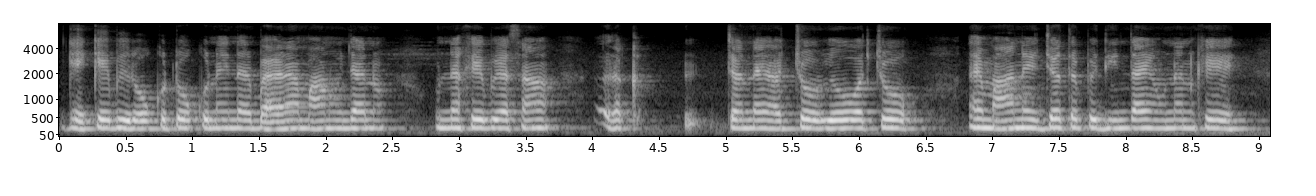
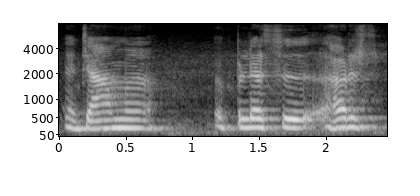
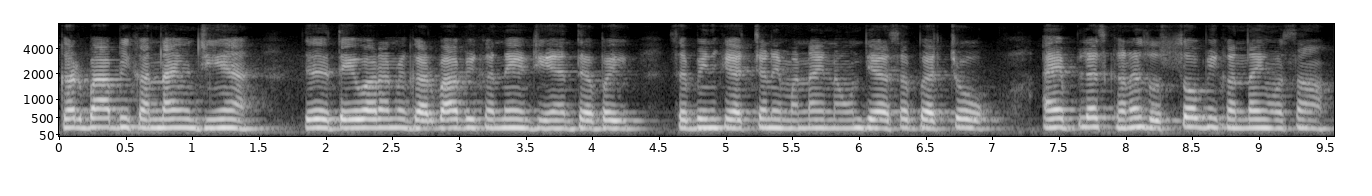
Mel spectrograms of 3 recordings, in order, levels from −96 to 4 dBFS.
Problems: constant background noise, echo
